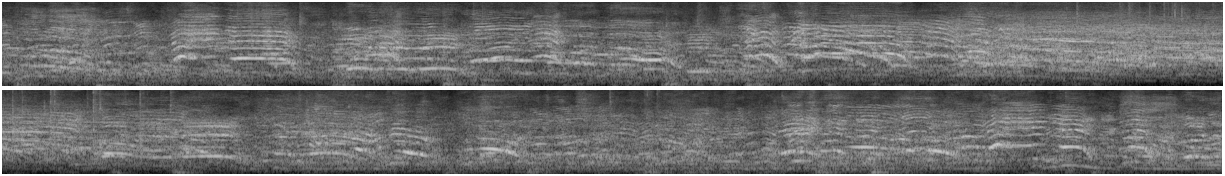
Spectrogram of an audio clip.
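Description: A crowd shouts and cheers loudly in a large hall.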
